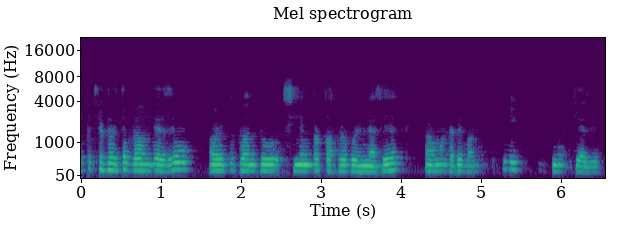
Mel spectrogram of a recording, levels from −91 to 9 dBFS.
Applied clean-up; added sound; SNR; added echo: neural mask model DeepFilterNet 3.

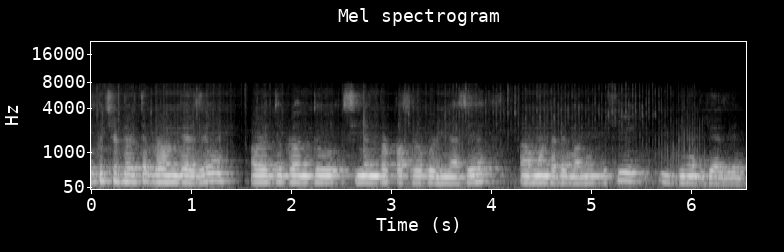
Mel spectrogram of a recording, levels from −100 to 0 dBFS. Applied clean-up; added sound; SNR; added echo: neural separator model SepFormer DNS4.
